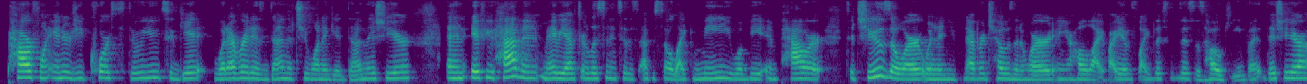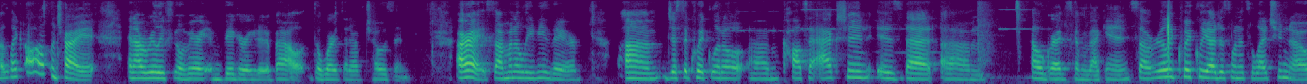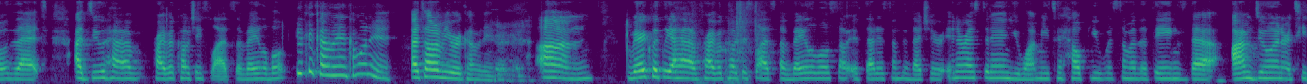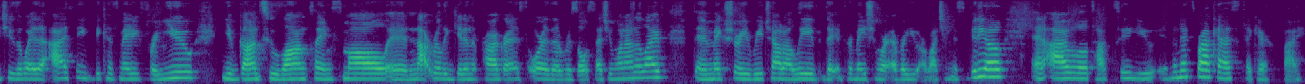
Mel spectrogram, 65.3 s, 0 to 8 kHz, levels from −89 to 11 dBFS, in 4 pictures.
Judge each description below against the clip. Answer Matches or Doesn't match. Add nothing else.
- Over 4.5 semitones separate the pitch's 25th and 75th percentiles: Doesn't match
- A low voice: Doesn't match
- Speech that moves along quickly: Matches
